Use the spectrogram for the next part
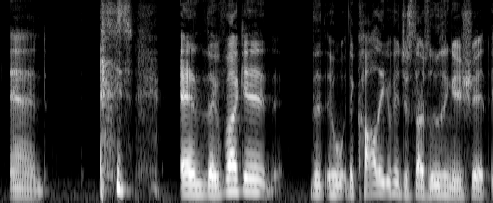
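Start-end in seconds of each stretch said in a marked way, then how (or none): none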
